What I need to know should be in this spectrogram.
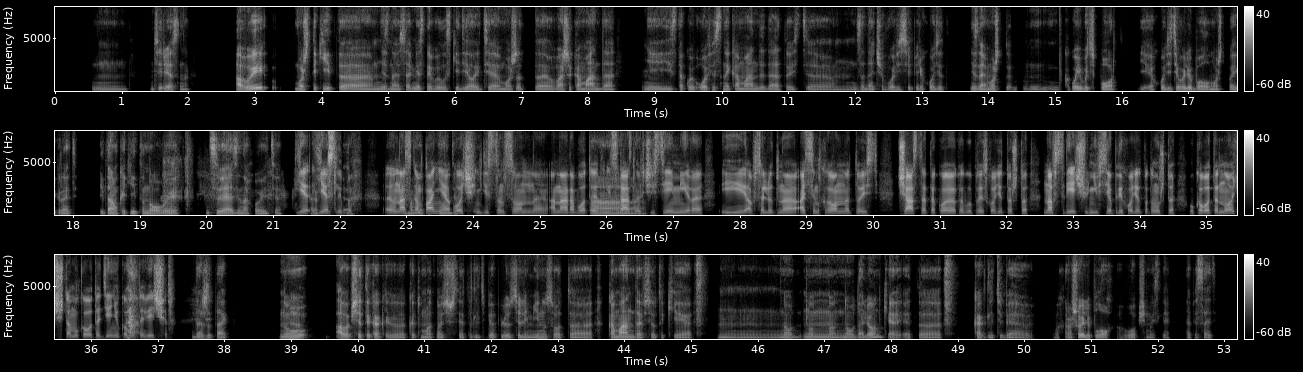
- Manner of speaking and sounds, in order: chuckle; other background noise; tapping; chuckle
- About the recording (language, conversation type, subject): Russian, podcast, Как вы выстраиваете доверие в команде?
